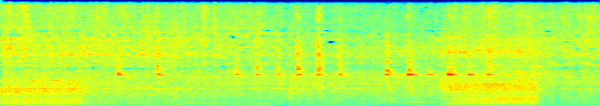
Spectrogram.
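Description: Radio-controlled model truck running, a steady mechanical motor-and-gear noise with a low rumble that grows louder in the first second and again about six seconds in.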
